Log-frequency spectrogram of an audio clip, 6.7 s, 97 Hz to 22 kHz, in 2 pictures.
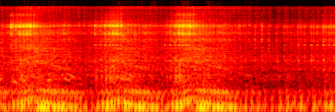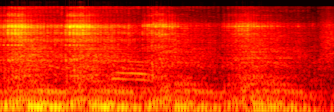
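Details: Bajaj V15 motorcycle engine revved in repeated surges, uneven clattery edge under the exhaust note; engine sound problem, cause not clear.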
